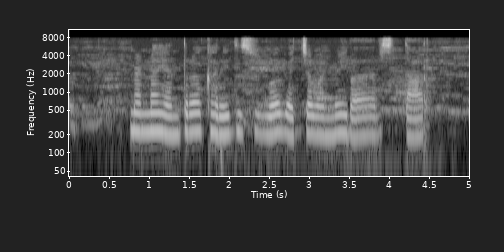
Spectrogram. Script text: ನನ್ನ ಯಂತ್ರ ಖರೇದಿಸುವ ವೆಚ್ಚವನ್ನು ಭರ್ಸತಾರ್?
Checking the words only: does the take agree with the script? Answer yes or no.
yes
